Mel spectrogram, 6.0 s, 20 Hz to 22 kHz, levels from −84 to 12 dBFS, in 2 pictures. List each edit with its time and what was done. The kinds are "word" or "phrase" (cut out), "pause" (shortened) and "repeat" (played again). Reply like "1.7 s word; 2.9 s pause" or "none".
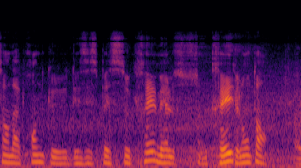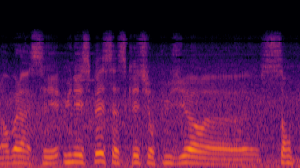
2.3 s phrase

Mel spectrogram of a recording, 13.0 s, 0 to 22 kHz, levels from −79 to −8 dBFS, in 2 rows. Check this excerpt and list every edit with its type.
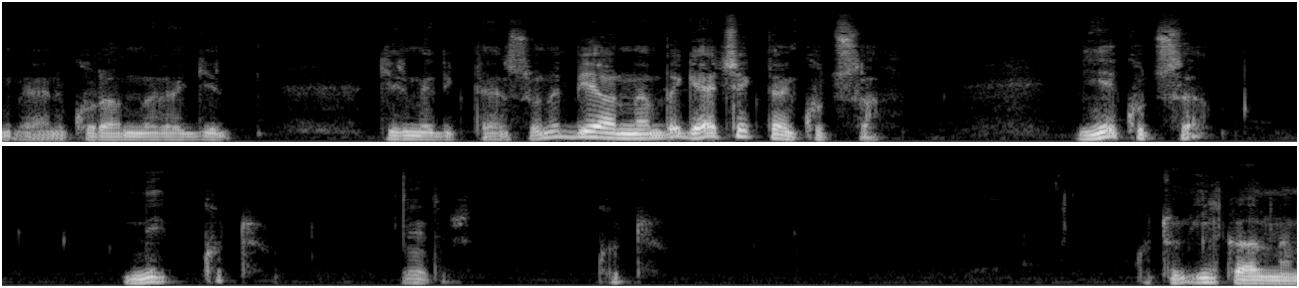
7.5 s word

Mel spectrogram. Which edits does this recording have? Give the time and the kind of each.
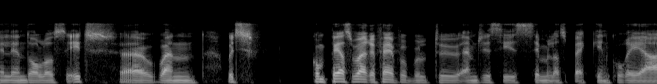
none

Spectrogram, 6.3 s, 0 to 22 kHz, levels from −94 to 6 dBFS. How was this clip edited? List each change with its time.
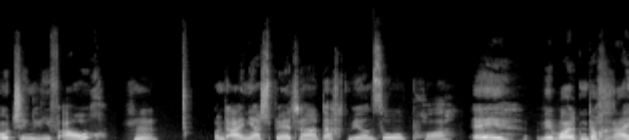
1.1 s pause; 4.6 s pause

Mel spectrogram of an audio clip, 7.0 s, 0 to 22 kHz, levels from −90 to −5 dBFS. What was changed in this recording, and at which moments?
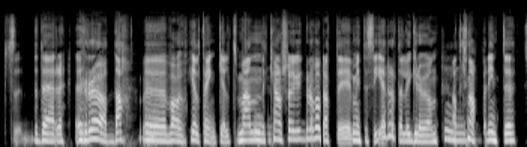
0.9 s pause; 2.5 s word; 4.3 s word; 4.7 s phrase; 5.3 s word; 5.9 s word

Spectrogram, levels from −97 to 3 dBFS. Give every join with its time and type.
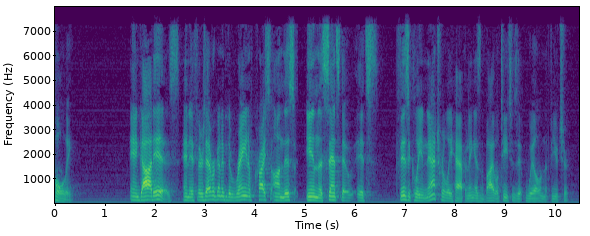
3.4 s word; 4.9 s word

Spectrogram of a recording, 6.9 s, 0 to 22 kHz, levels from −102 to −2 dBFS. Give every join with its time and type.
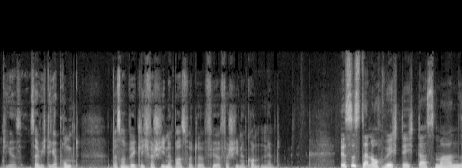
none

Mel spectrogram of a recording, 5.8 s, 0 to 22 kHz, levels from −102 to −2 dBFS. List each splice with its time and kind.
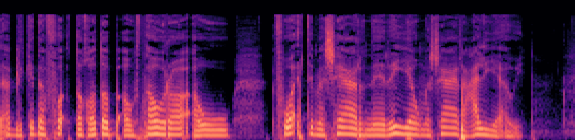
none

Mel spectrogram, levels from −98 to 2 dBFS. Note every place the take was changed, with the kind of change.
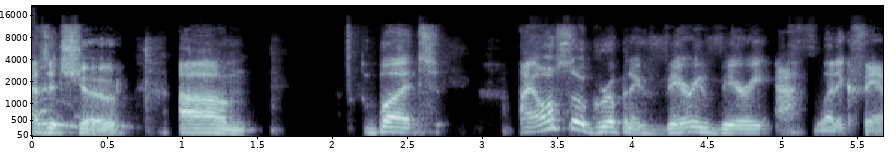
none

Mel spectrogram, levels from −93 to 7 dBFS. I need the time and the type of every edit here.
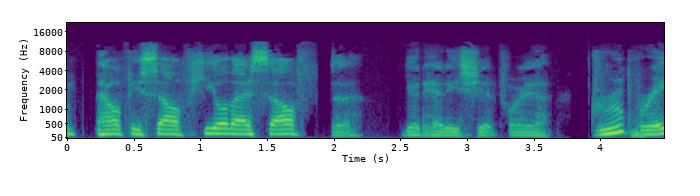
2.0 s phrase

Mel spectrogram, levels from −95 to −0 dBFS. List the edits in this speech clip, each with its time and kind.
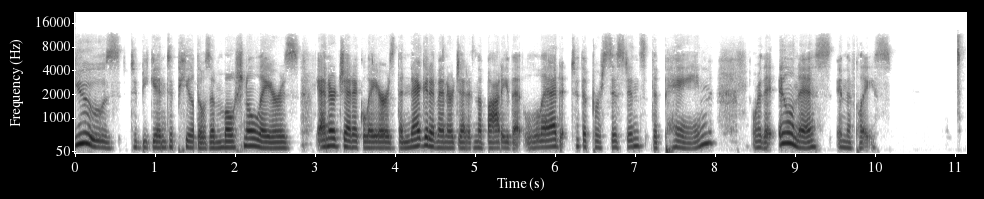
1.5 s word; 3.0 s word; 5.0 s word; 7.2 s word; 9.7 s word

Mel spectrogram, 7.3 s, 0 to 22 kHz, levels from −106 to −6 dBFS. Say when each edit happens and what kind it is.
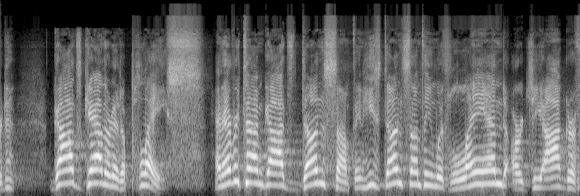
2.6 s pause

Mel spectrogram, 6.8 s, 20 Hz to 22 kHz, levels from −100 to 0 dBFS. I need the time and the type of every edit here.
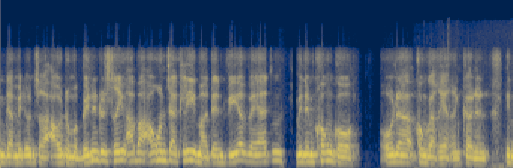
1.7 s phrase; 5.5 s word

